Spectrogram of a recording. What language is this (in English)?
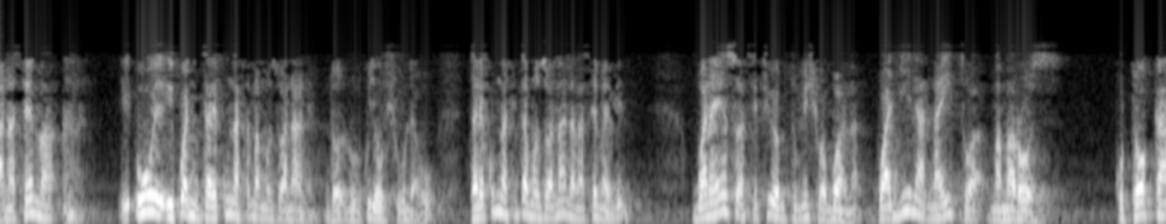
Swahili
